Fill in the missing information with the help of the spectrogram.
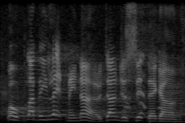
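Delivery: normal talking voice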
